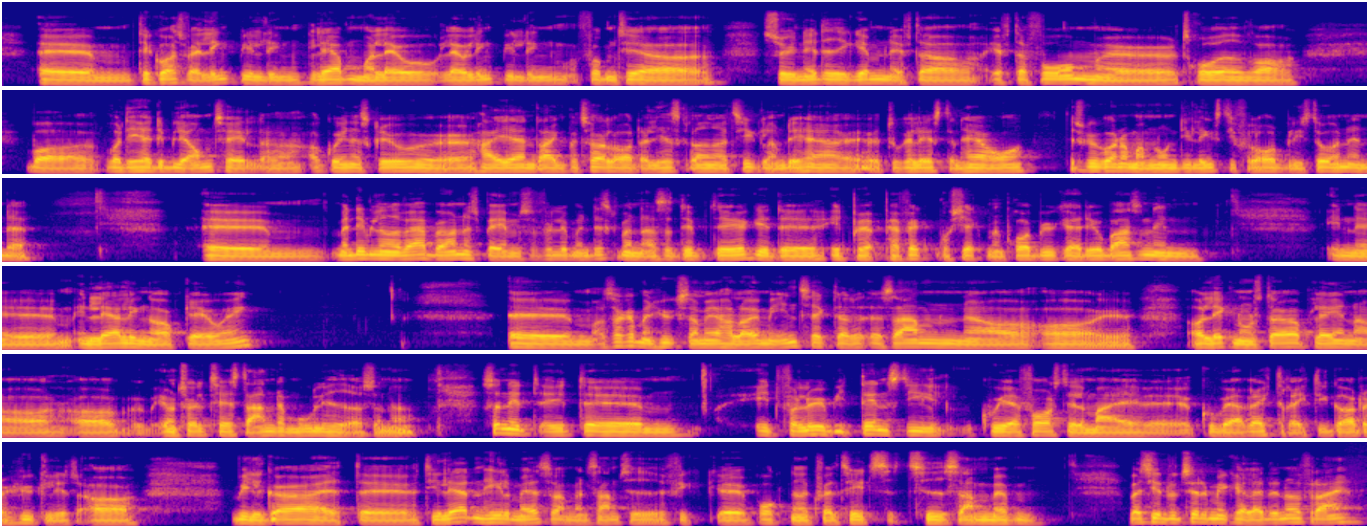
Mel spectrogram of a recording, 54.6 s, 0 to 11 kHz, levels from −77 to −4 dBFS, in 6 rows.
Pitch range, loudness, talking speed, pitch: 85-95 Hz, -16 LUFS, 210 wpm, 90 Hz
